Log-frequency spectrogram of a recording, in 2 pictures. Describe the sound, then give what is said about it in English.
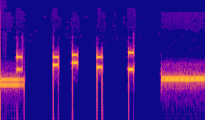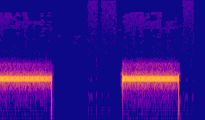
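Touch-tone telephone dialing: a quick run of short beeping key tones, then two long, steady ringing tones separated by a pause as an outgoing call rings through. “All right, so I'm going to dial Marie's number.”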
